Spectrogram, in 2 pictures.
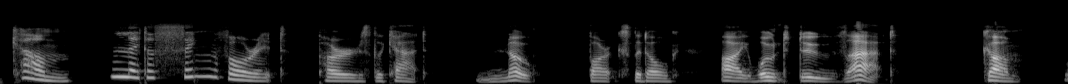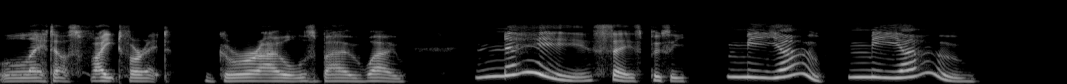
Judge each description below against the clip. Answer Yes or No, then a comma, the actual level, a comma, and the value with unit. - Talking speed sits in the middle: No, slow, 95 wpm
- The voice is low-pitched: No, medium, 165 Hz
